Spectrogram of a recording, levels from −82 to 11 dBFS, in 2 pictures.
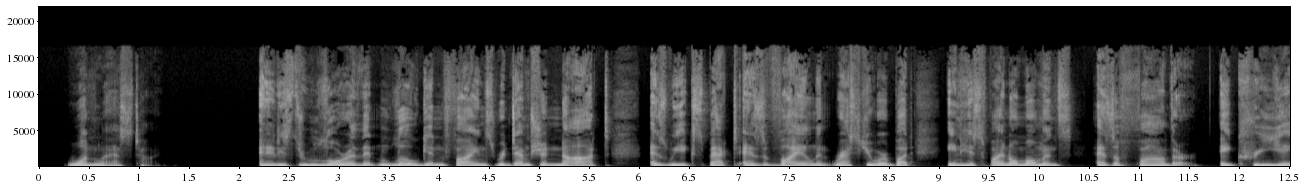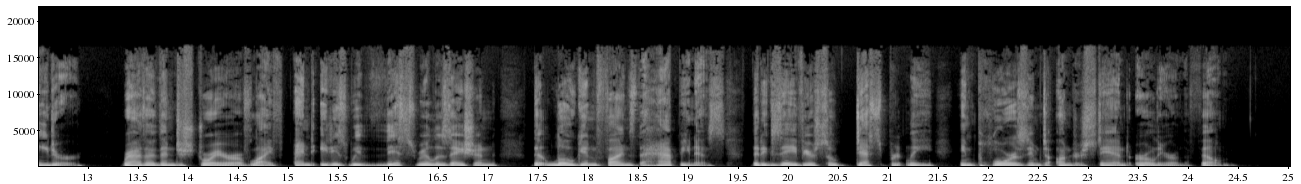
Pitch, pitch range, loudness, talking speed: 140 Hz, 120-155 Hz, -18 LUFS, 140 wpm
